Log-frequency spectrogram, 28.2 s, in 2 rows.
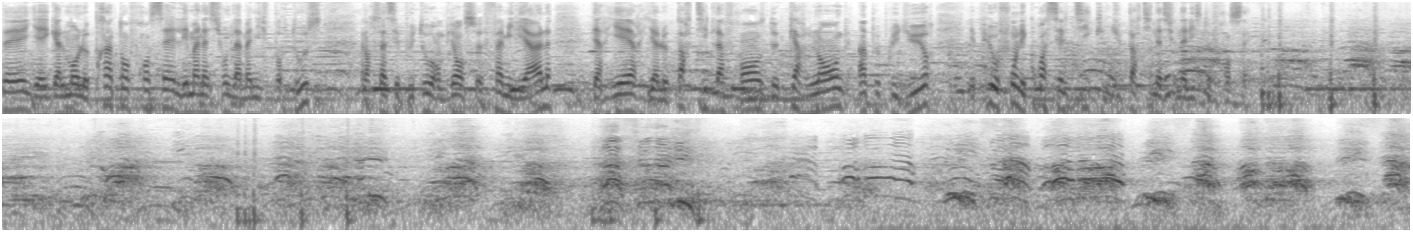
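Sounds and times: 
speech: 0:00.0 - 0:13.4
crowd chanting slogans: 0:08.4 - 0:28.1.

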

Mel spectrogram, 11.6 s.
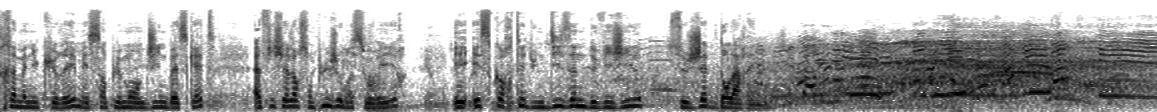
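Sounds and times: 
speech: 0:00.1 - 0:08.0
hysterical crowd of teenage fans: 0:06.1 - 0:11.5.

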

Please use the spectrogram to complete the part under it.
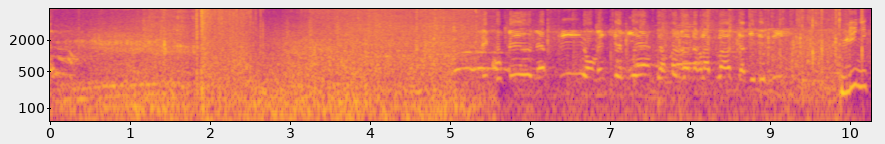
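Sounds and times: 
steady roaring rumble: 0:00.0 - 0:05.3
sports car crashing between trucks: 0:01.1 - 0:05.2
speech: 0:06.4 - 0:10.2.

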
